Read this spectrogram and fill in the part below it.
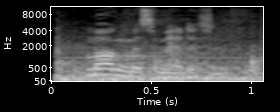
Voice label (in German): Empfangsdame; Stimmproben; For All Mankind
